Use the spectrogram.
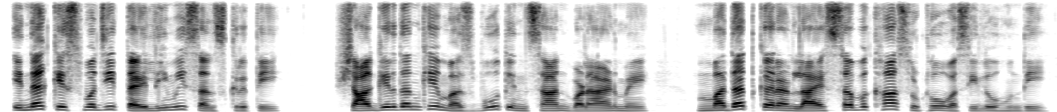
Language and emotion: Sindhi, neutral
